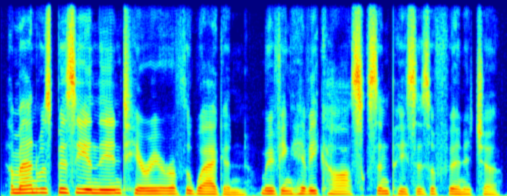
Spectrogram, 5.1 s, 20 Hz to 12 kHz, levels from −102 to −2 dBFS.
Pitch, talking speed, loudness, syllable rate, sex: 180 Hz, 200 wpm, -18 LUFS, 5.7 syllables/s, female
